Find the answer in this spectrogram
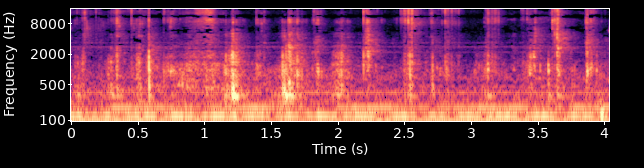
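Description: A person chewing and biting crispy fried chicken close to the microphone: irregular crunches and mouth clicks, over a steady low hum.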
